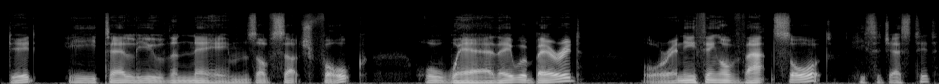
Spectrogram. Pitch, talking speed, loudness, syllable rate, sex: 90 Hz, 135 wpm, -22 LUFS, 3.7 syllables/s, male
